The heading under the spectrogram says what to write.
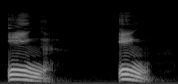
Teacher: some people might pronounce the I sound a little higher, so it's going to sound closer to an E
